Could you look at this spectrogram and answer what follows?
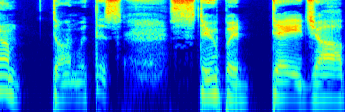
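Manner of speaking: sarcastic, dry, gloomy, mopey voice. Describing a game character from a DLC: sarcastic General Knox voice. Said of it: "he's just this kind of sarcastic".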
